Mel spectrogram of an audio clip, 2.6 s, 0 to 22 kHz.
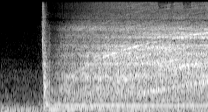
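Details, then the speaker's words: Milwaukee 6360 10¼-inch circular saw, before repair (cut cord, brushes, three bearings): motor spools up to steady hum with thin high squeal; worn bearings. "all right so it seems like the bearings are bad um did if you heard that uh definitely has some squealing going on"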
